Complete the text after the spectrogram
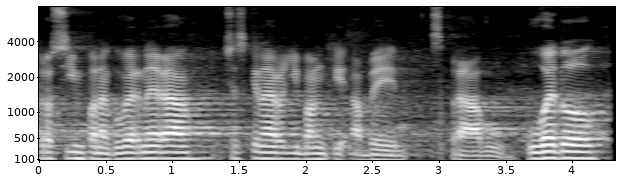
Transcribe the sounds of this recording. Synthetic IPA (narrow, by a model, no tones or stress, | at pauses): pɾo̞siːmpanaɡuvɛɾnɛːɾat͡ʃɛskɛːnaːɾodɲiːbaŋkɪʔabɪ | spɾaːvṵʔuvɛdl̩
